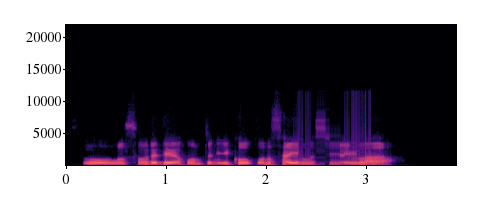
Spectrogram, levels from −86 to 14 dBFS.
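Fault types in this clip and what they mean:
Robotic sound from repeated short buffers: from 2.27 to 3.04 s the speech turns into a rigid metallic buzz near 66.7 Hz, likely from a roughly 15 ms chunk being replayed while fresh audio arrives too slowly, so most of the real signal is skipped.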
